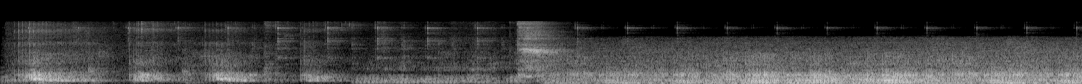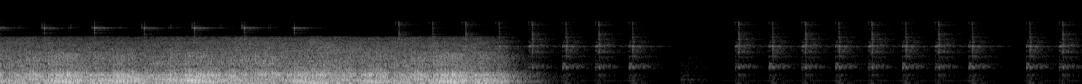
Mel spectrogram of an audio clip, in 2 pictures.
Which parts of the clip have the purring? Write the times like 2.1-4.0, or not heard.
0.0-15.9.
